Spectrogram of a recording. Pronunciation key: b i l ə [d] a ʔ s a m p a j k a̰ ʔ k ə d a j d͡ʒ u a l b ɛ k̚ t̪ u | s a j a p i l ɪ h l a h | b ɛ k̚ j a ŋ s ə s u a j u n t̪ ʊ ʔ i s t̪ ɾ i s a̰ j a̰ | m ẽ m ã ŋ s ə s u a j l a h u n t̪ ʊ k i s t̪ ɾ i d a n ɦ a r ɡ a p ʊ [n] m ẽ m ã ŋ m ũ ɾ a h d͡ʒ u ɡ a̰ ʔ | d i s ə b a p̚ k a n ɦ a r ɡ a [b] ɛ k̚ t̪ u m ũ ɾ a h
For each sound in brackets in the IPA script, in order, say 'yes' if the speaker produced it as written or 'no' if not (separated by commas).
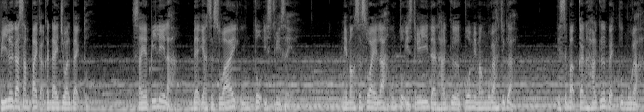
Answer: yes, yes, yes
